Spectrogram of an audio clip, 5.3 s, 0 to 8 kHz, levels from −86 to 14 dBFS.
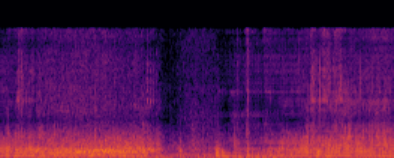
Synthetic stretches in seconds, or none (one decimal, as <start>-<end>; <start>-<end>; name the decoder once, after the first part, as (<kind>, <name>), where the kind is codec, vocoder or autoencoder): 0.0-0.5 (vocoder, HiFi-GAN); 2.9-5.3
